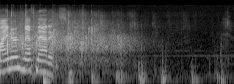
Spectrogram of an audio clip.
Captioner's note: applause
